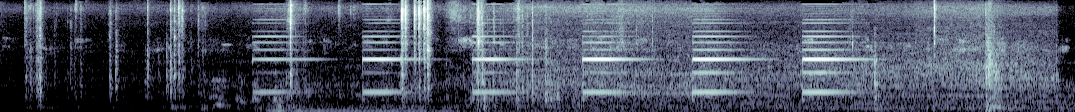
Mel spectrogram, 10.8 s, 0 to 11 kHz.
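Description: Keys clicking in the ignition, then a 2006 Audi A4's engine cranks and starts about three seconds in and runs at a raised idle. Over it, a dashboard warning chime sounds about once a second, five or six times, and stops near the end.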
